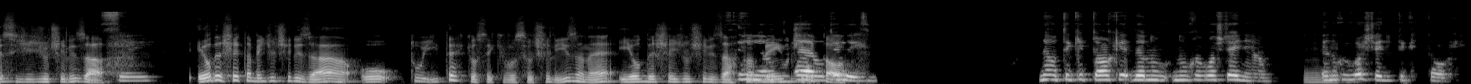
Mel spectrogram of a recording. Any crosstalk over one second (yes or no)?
yes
